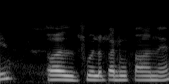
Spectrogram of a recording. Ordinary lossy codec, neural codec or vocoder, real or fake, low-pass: none; codec, 16 kHz, 0.8 kbps, ZipCodec; fake; none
